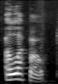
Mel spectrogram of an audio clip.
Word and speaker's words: Aleppo: Why can I not pronounce Aleppo. – It? Aleppo.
